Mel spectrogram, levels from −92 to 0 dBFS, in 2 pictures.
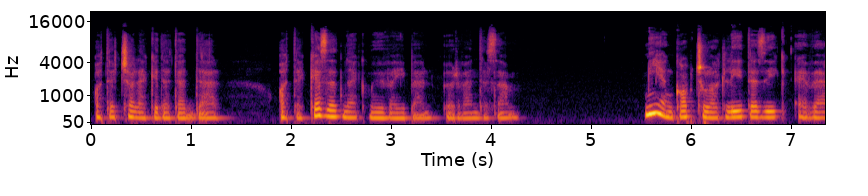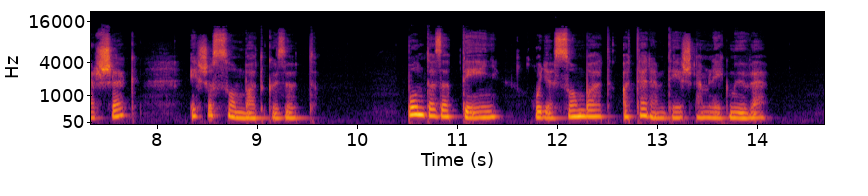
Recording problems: none

